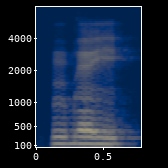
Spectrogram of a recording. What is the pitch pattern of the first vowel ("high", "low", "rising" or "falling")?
low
